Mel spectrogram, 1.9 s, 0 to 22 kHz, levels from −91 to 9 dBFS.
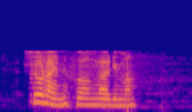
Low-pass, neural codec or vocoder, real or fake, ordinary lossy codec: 7.2 kHz; none; real; AAC, 16 kbps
